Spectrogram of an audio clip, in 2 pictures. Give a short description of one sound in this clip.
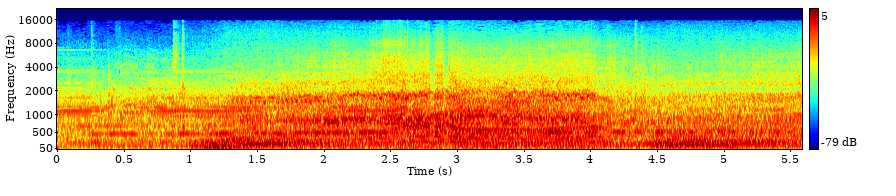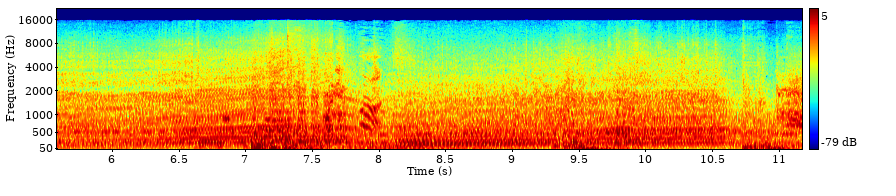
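A car engine revs and roars as the car drives off.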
